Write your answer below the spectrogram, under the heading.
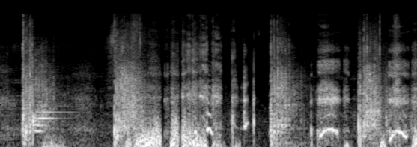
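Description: Handheld multi-shot firework tube firing its charges one after another: a sudden loud shot about a quarter second in, another about a second and a half in, then a run of shorter sharp cracks.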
